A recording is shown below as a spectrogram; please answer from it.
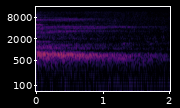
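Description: A man's long, slow exhale, a soft breathy hiss that fades away gradually over about two seconds.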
